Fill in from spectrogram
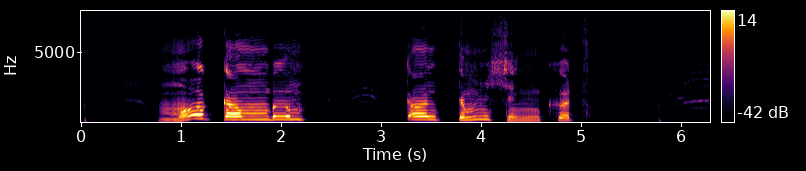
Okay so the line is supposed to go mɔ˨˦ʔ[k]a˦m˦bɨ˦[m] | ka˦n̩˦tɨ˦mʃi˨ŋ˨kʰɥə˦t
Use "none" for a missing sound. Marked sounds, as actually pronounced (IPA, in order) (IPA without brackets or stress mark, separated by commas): k, m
